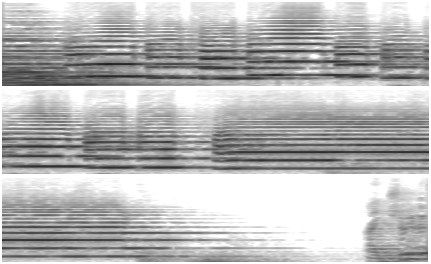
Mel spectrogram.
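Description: Solo trumpet playing a hymn melody in separate notes, ending on one long held note that dies away in the church's reverberation.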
